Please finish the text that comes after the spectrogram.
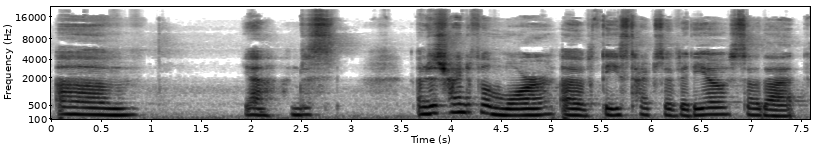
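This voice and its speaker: Raspy-voiced woman, slow hesitant talk. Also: on the low side, a little mellow, poor audio. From Hong Kong. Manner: hesitant, many ums and restarts. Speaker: vlogger. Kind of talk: casual one-take chat to camera.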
